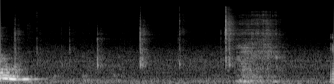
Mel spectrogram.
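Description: Wooden pieces snap into place with short, sharp clicks.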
